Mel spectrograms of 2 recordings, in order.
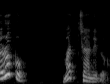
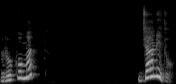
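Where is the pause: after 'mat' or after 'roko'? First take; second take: after roko; after mat. First: The pause comes after the word 'roko'. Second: The pause comes after the word 'mat'. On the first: Stop them; do not let them go. "रोक लो उसको, मत जाने दो।" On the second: Do not stop them; let them go. "यानी कि रोकना नहीं है, जाने दो उसको।"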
